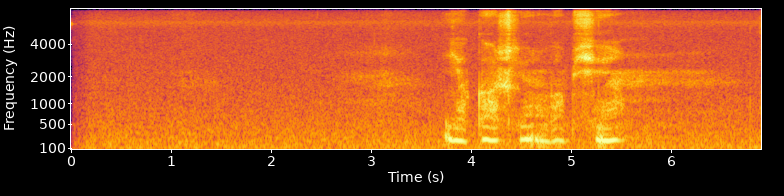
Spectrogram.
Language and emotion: Russian, sad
